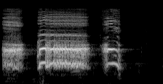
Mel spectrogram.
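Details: Rooster crowing, recorded 11 November 2019: a loud, harmonic three-part crow with a short opening note, a long sustained middle note, and a brief final note, all within under two seconds against a quiet background.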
